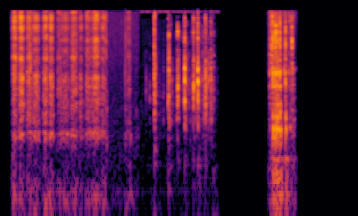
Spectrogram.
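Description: Pencil scratching on paper as a logo is sketched: a continuous scratchy scribble for about two and a half seconds, breaking into a quick run of short strokes near its end, then one more brief stroke about a second later.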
